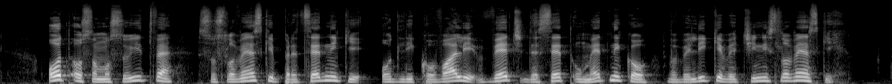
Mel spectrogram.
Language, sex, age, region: Slovenian, male, 18-29, Drava region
